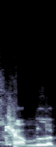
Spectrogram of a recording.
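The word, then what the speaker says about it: Kamla: your first name that supposed fortunately it's pronounced like camela better camela in many ways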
